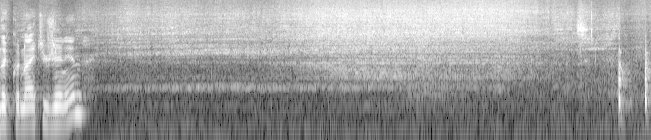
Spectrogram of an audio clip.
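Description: A can of spray hisses steadily.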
